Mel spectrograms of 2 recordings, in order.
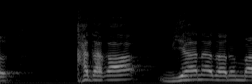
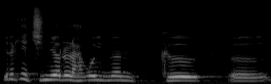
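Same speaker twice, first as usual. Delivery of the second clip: ordinary talk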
